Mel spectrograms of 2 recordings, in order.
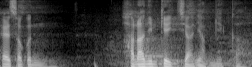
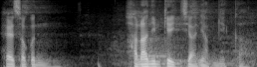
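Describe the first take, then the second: First: It is said in a bold, confident way. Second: The same.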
